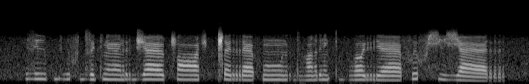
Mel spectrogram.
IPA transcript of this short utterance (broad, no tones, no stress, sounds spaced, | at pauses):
z iː p ɡʱ i f d͡z ə tʲ l ɛ̃ː r d͡ʒ æː ʈ͡ʂ ɑ̃ː ʃ ǁ ɛ r æ f ũː r dʱ ɑ̃ r ĩ tʲ bʱ ʌ rʲ æː f ɪ f ɕ i ʑ æ r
